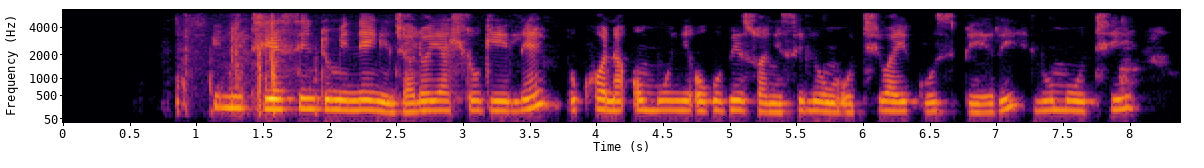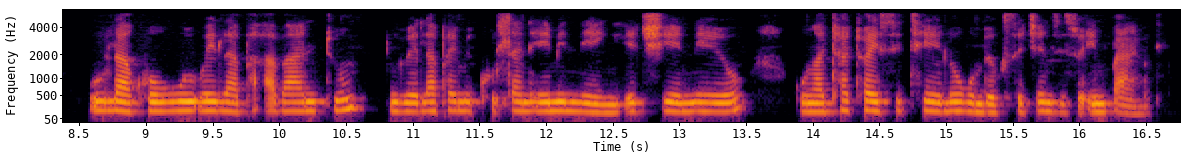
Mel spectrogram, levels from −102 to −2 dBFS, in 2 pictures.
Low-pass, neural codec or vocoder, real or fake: 5.4 kHz; none; real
